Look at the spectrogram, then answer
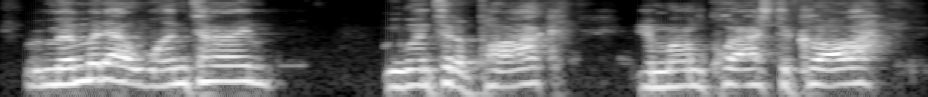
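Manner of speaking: put-on child's strange accent with heavy r's. Parent retelling what their three-year-old daughter said, imitating her odd accent. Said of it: "why do you sound like you're from like?".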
